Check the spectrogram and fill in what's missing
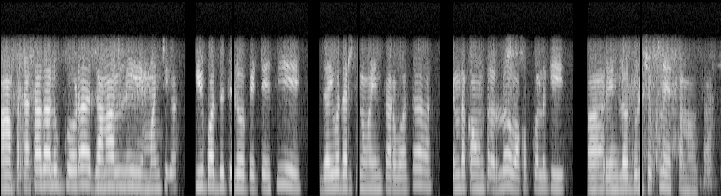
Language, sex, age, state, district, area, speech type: Telugu, male, 18-30, Andhra Pradesh, Guntur, urban, conversation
